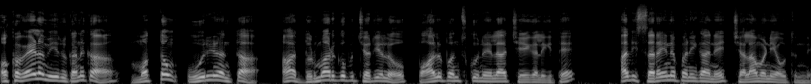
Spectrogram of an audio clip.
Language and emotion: Telugu, neutral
